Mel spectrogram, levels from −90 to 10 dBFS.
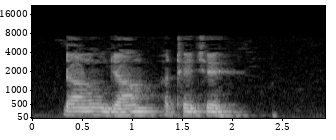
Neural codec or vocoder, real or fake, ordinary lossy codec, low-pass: none; real; AAC, 48 kbps; 7.2 kHz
